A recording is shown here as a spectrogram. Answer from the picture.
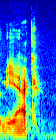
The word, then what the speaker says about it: MEAC: No, it's actually pronounced the MEAC. – It is pronounced the MEAC. You are correct.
